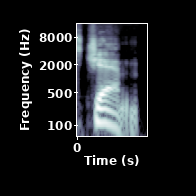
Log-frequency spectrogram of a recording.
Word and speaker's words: Jem: Now, my name is Jem, and that is spelt J-E-M.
